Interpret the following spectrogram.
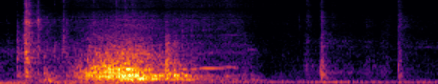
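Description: Sliding glass patio door rolling open along its track: a rumble that swells and fades over about a second and a half, with a click near the start and another about three seconds in.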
